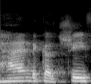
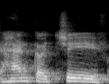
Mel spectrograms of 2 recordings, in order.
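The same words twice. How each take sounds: First: The d after n is pronounced. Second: The d after n is silent. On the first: The speaker calls it wrong. "అంతేగాని handkerchief అనకూడదు" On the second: The speaker calls it right.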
